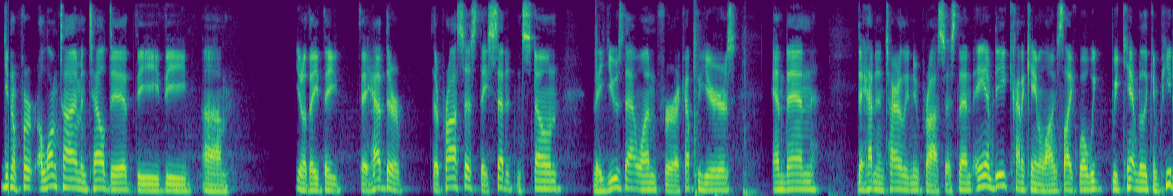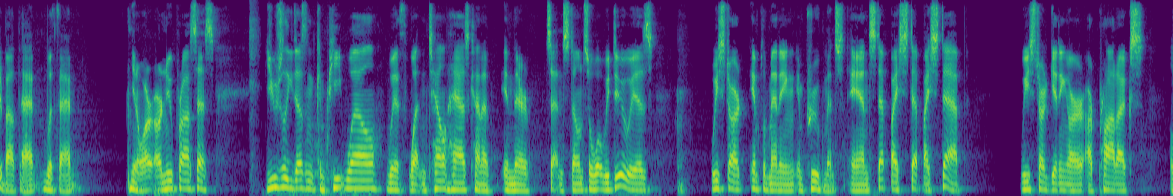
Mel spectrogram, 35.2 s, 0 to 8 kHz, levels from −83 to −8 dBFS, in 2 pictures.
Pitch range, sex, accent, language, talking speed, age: 95-120 Hz, male, American, English, 175 wpm, 30-49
